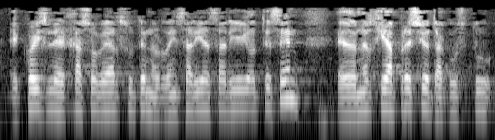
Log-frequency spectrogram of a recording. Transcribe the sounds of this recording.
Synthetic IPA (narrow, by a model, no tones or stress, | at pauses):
e̞ko̞jzle̞ːkʝaso̞β̞e̞aɾsut̪e̞no̞ɾðajnsaɾiasaɾieɣot̪e̞se̞ne̞ðo̞ene̞ɾɣiapɾe̞sio̞t̪akust̪u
